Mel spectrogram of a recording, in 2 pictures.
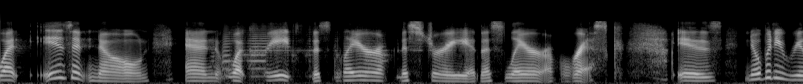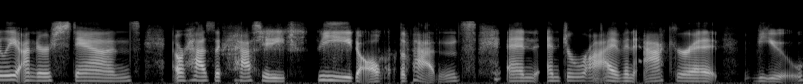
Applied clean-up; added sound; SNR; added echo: neural diffusion model UNIVERSE++.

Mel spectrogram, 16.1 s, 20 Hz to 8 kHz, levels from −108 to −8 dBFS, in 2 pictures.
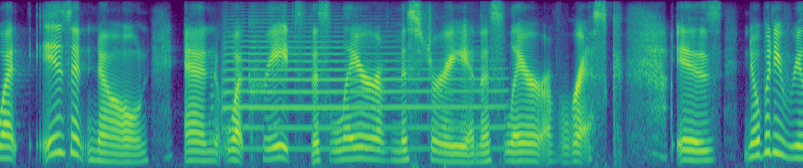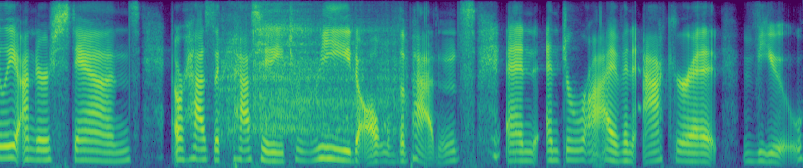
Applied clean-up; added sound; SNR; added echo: none; Tools + Trumpet; 10 dB; none.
